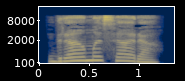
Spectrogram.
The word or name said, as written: ಗ್ರಾಮಸಾರ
